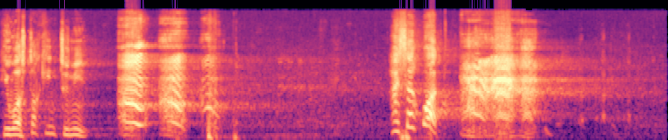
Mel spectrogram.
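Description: A man preaches with animation through a microphone, echoing in a large open hall.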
